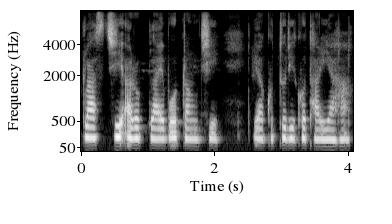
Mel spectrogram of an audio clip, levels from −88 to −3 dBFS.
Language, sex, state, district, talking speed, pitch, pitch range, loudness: Garo, female, Meghalaya, West Garo Hills, 90 wpm, 180 Hz, 170-190 Hz, -17 LUFS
